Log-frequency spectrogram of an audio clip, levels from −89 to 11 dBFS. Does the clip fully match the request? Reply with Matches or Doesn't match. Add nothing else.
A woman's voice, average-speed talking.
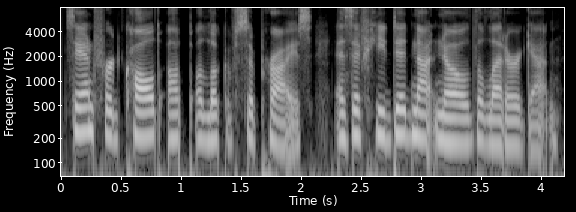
Doesn't match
